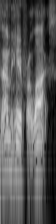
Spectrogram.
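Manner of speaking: play-acted rude, impolite tone. Retelling how a locksmith walked in and spoke: imitating a rude remark. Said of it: "rudely says".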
